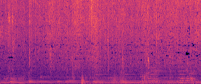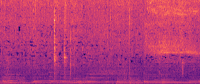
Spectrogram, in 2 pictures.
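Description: Pork sizzling on a moo kata dome grill pan: a steady frying hiss, with faint held and bending musical tones underneath.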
